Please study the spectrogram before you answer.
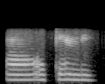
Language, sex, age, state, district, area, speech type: Telugu, female, 18-30, Andhra Pradesh, N T Rama Rao, urban, conversation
